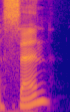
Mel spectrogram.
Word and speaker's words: Seine: The Seine. – Seine? – The Seine. – I don't, it sounds like you're. – The Seine. – The Seine? – The Seine. – The Seine? – Seine. – How you spell that? – S-E-I-N-E.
